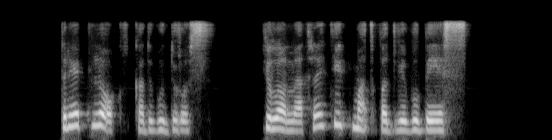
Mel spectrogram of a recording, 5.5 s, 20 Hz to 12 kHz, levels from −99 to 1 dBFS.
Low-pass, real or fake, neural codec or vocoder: 7.2 kHz; fake; codec, 16 kHz, 1 kbps, X-Codec, HuBERT features, trained on LibriSpeech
